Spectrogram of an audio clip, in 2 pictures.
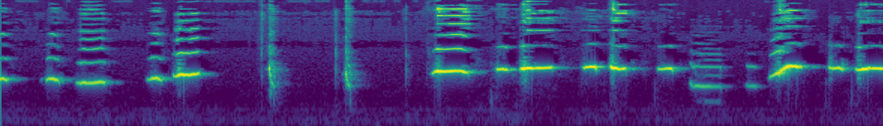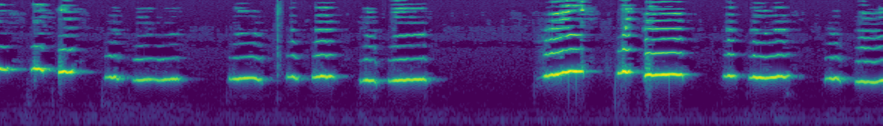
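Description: A cockatiel whistles a tune of clear, bright notes, some held and some quick, rising and falling in short phrases with brief pauses between.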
